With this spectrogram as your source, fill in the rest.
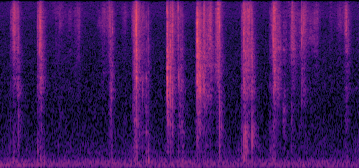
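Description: Tarot cards being shuffled during a Sagittarius reading, a close run of quick riffling bursts with brief pauses between them, no talking.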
